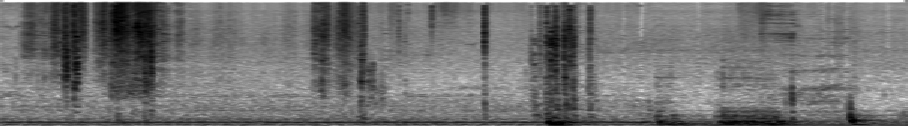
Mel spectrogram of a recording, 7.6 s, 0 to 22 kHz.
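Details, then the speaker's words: 1991 Mercedes R129 500SL, 38,852 miles, engine idling while the wheel is turned at standstill and in park. Scattered clunks and creaks, believed to come from the passenger-side steering components. Steering clunk, cause not pinned down. "I don't like that noise um yeah it does it sitting still"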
